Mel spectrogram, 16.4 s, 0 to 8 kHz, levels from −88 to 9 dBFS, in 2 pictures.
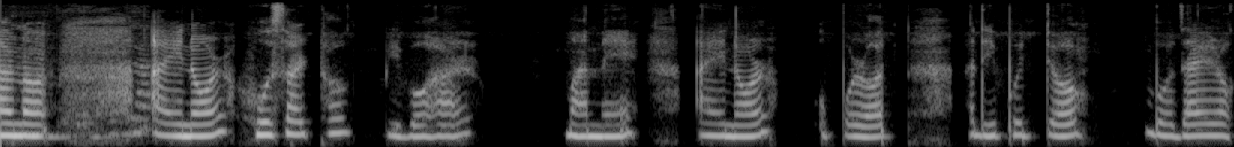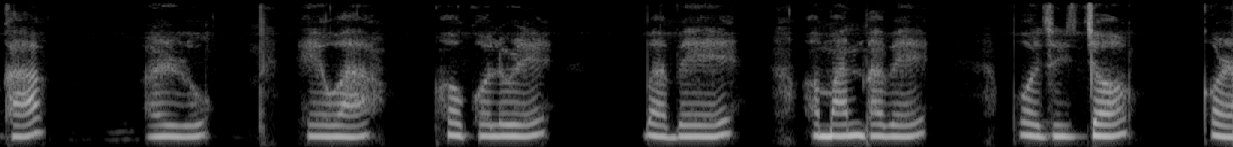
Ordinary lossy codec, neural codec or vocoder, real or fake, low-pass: none; none; real; 7.2 kHz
